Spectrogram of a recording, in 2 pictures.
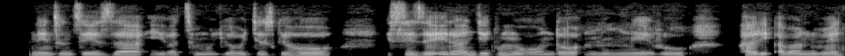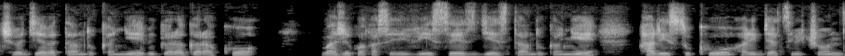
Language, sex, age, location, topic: Kinyarwanda, female, 36-49, Kigali, government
